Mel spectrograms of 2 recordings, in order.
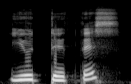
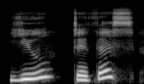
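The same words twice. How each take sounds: First: The stress falls on the word did. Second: The stress falls on the word you. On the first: It is surprising that the action was done at all. "it moves to the stress moves to did" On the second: Of all people, this person is the one who did it. "So the stress lands on the word you"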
